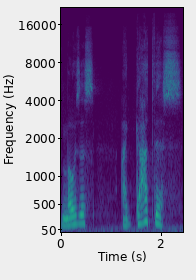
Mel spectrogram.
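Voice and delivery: very soft, slow God; almost murmured, fully in control; God calming Moses, very soft and slow; hushed assurance from God. Acted. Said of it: "God says".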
